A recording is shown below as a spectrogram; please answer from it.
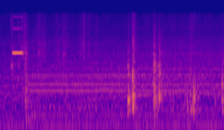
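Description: Microwave oven beeps once as its start button is pressed, then starts running with a steady hum while heating. A few light knocks come in the second half.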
